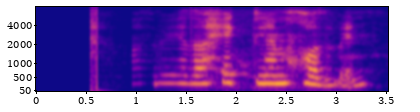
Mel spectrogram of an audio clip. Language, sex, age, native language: Icelandic, female, 7, Icelandic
